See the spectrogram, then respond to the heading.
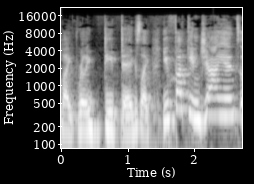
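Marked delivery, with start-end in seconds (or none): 1.5-2.7 mock mom yelling in a higher, drawn-out East Coast accent; New York-style accent. Host imagines the killer's mom throwing digs, New York-style accent. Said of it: "I love the accent that you grabbed".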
